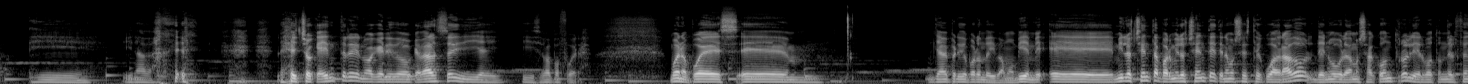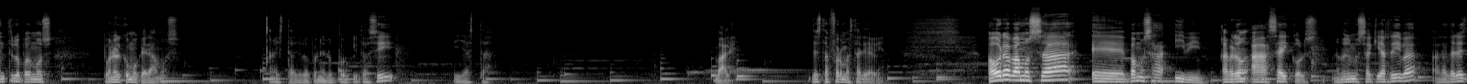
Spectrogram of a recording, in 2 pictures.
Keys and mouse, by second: 13.5-16.1 ctrl+drag, 16.5-18.3 drag, 18.6-19.6 ctrl+drag, 20.2 ctrl+click, 22.3 click, 23.4 shift+click, 29.1-29.3 drag.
